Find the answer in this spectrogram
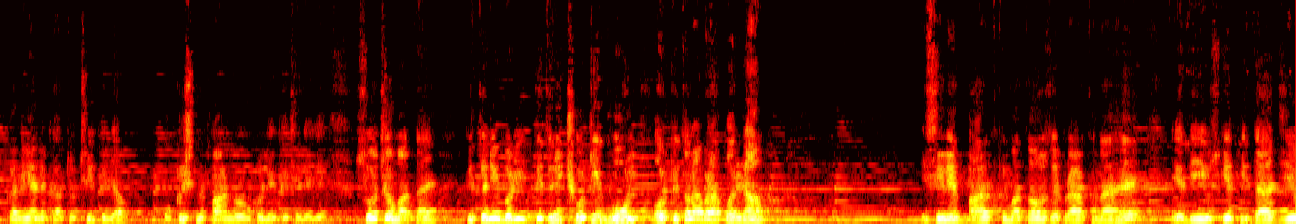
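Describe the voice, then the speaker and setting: A mid-range male voice gives a devotional sermon, recounting a religious story and addressing the mothers listening. He moves dramatically between loud exhortations and soft asides, and the recording comes through a muffled, distant mic with music.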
